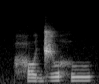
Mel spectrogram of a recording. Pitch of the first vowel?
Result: low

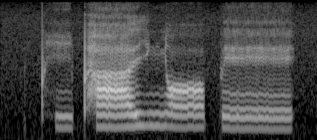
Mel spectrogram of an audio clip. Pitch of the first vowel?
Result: low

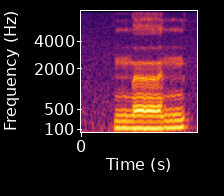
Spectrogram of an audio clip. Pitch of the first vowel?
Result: rising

